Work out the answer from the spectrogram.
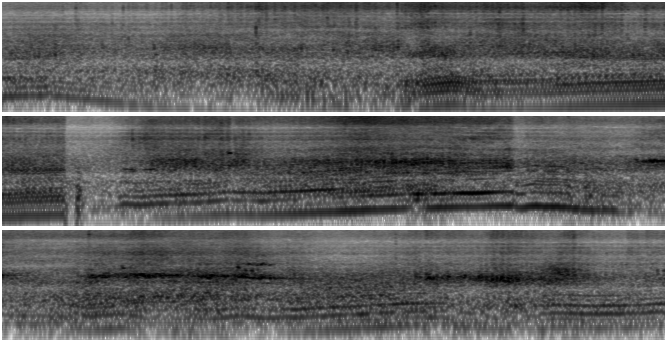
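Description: Classic cars driving a tight course one after another, first an air-cooled Volkswagen Beetle and then a Triumph Spitfire four-cylinder: engines repeatedly revving up and dropping back as they accelerate and brake. Tyres squeal briefly several times in the second half.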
